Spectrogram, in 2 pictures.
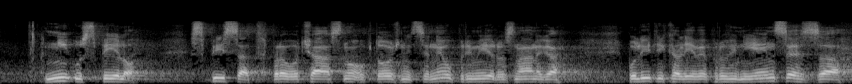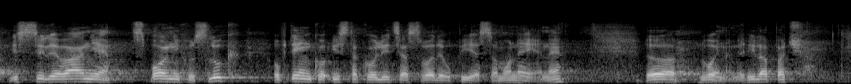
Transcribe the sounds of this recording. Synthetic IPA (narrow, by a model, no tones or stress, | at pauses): niʔuspeːlɔ | spiːsat̪pɾaʋɔt͡ʃaːsnɔɔpt̪oːʒnit̪sɛnɛwpɾimeːɾuznaːnɛɡa | pɔliːt̪ikaljeːʋɛpɾɔʋinijɛnt̪sɛzaisːiljɛʋaːnjɛspɔlnixusluk | ɔpt̪emkɔʔist̪akɔalit̪sijasʋəd̪ɛupijɛsamonɛjɛ̰nɛ | d̪ʋoːjna̰mɛ̰ɾilapat͡ʃ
